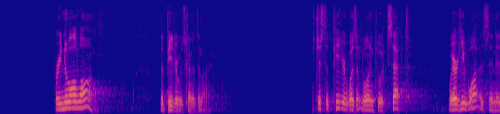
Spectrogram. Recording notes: This is a sermon recorded live at the Lebanon Bible Fellowship Church in Lebanon, PA. During the evening service.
